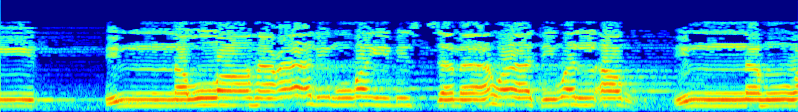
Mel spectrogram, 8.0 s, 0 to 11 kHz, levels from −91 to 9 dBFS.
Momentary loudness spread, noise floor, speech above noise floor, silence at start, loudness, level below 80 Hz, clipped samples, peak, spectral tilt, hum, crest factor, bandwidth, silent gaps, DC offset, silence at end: 12 LU; -42 dBFS; 27 dB; 0 s; -16 LUFS; -70 dBFS; under 0.1%; -2 dBFS; -9 dB/octave; none; 14 dB; 5.8 kHz; none; under 0.1%; 0 s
